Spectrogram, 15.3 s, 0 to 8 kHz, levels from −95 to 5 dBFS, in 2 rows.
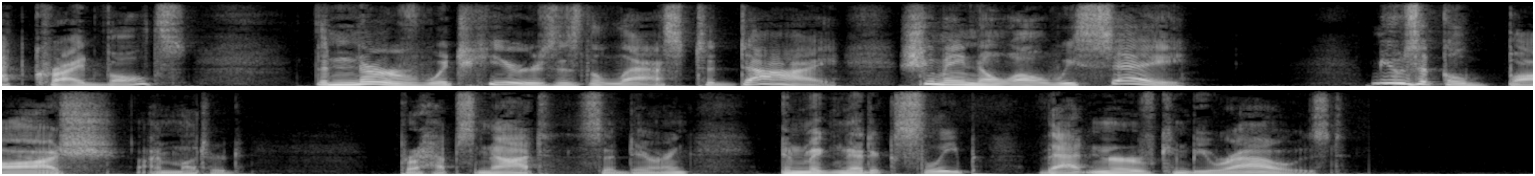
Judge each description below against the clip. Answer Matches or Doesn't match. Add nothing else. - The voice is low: Matches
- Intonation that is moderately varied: Doesn't match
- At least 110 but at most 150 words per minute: Matches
